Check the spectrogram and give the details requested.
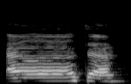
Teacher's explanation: نون ساکن اخفاء حقیقی ہوگا اس لیے کہ نون ساکن کے بعد اخفاء کے 15 حرف تا ثا جیم دال زال ذا سین شین صا ضا طا ظا فا قاف، کاف میں سے تا ہے، اخفاء ہوگا، نون کی آواز کو ناک میں چھپا کر پڑھیں گے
